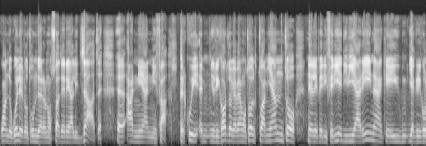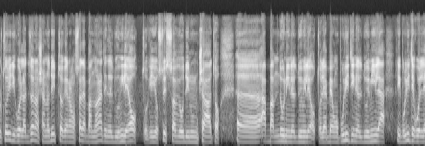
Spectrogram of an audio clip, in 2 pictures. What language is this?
Italian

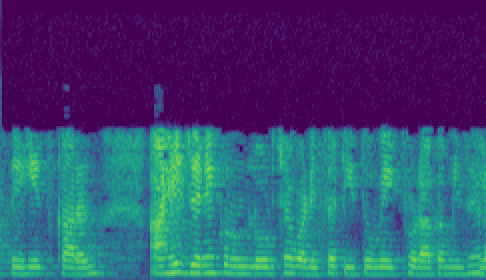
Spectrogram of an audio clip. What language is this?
Marathi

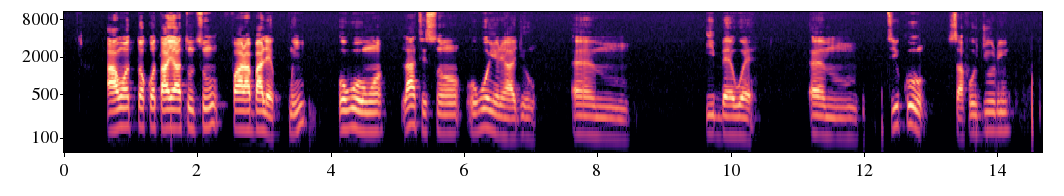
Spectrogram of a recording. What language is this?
Yoruba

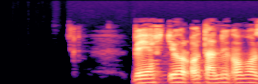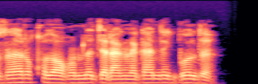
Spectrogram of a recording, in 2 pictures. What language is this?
Uzbek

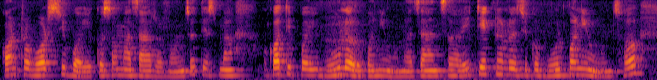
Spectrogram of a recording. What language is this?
Nepali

